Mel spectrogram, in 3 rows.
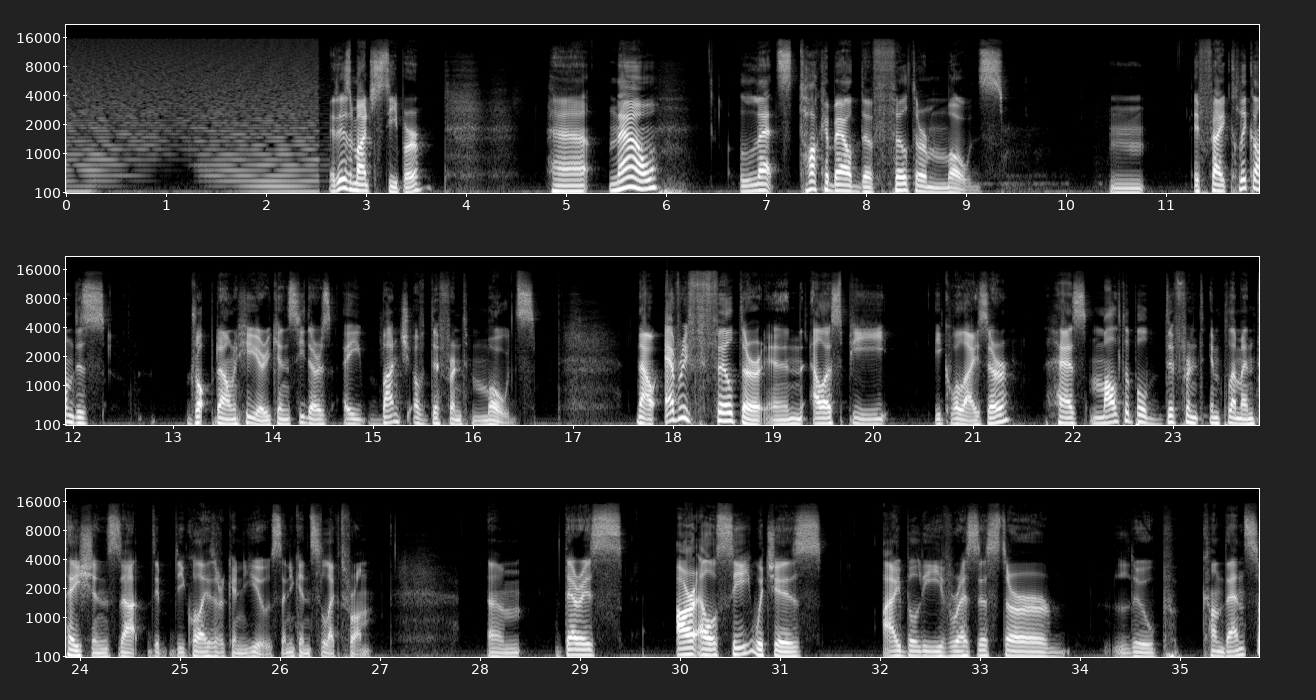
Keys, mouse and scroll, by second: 0.1-2.4 drag, 12.5 click.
